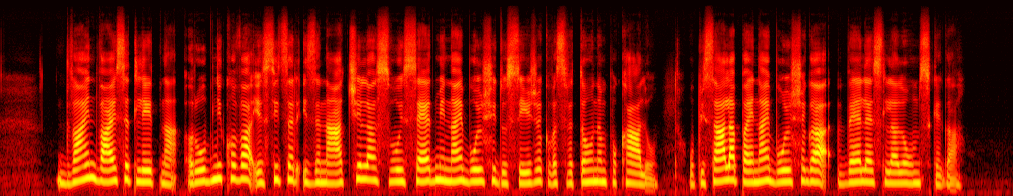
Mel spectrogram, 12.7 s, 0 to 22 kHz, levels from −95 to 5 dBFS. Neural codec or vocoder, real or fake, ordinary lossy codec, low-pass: autoencoder, 48 kHz, 128 numbers a frame, DAC-VAE, trained on Japanese speech; fake; none; 19.8 kHz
